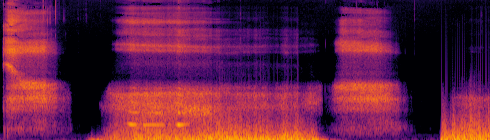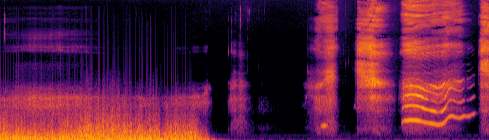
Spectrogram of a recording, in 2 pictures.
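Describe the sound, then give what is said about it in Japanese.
Soft breath blown gently into a listener's ear: three long, airy gusts, then a few short puffs, with a brief high, wavering voice near the end. “わらわに耳をふうふうされて感じてるんじゃない？じゃあ反対側も。”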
